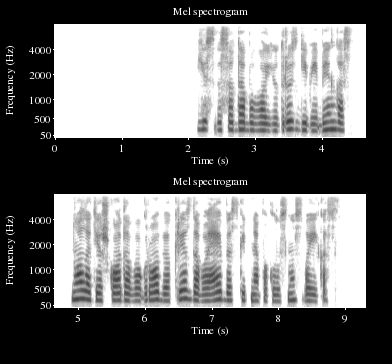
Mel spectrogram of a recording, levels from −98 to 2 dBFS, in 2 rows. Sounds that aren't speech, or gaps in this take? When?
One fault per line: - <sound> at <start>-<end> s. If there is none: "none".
none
